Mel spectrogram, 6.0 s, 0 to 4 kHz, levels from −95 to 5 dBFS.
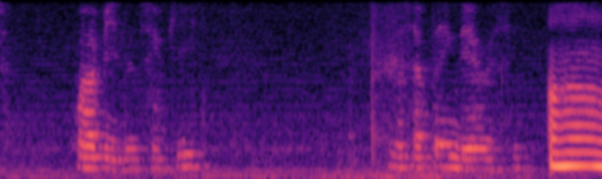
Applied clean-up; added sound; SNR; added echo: none; none; none; none.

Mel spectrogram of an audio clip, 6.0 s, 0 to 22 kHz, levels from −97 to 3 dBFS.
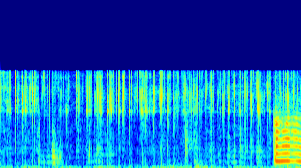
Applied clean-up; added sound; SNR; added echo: neural separator model SepFormer WHAMR!.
